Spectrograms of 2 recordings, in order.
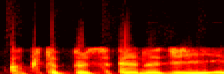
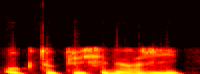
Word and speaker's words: Octopus Energy: Ah ouais, alors déjà, si vous voulez dire Octopus Energy, il n'y a pas de problème, mais en fait, clairement, nous, on prononce plutôt Octopus Energy.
